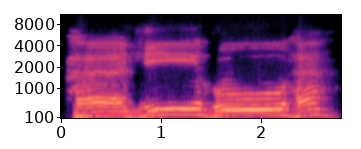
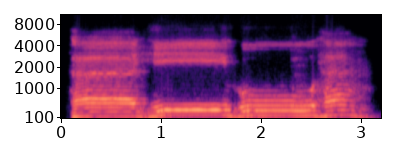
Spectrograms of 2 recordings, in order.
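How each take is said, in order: First: The vowels are short. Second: The vowels are drawn out long. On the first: "Saya praktekkan di yang pertama"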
